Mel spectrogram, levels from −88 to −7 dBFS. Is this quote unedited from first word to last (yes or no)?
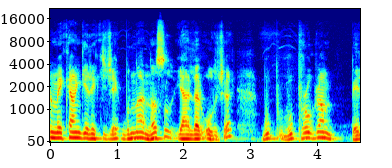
yes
